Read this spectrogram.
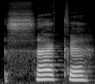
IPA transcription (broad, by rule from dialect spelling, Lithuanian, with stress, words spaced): ˈsɑːkɐ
